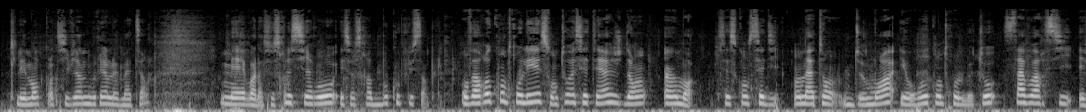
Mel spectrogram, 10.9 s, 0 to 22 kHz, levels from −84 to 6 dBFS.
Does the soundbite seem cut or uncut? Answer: cut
